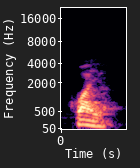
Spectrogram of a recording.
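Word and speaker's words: choir: ಕೋ ಇರ್ ಅಲ್ವ ಅಲ್ಲ ಇಟ್ಸ್ ಜಸ್ಟ್ ಕ್ವ ಕ್ವಯರ್ ಕ್ವಯರ್ ಕೊನೆಯಲ್ಲಿ ಆರ್ ಬಂದ್ರೆ ಸೈಲೆಂಟ್ ಮಾಡಿ ನೆಕ್ಸ್ಟ್ ಇನ್ನೊಂದು ಡಬ್ ಸಾರಿಜಿಎಜಿಇಜಿಎ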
